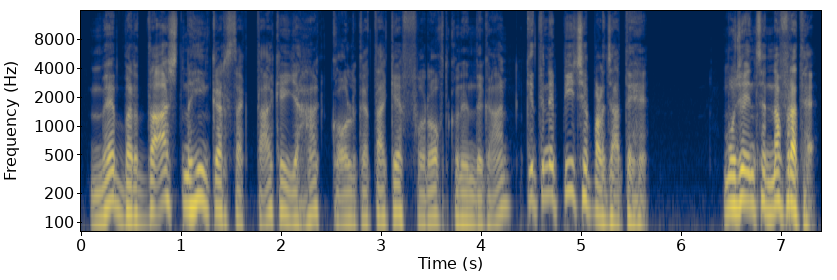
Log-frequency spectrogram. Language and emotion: Urdu, disgusted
